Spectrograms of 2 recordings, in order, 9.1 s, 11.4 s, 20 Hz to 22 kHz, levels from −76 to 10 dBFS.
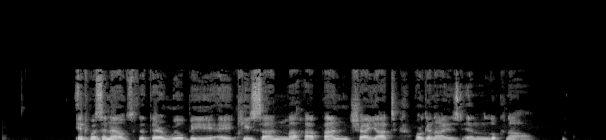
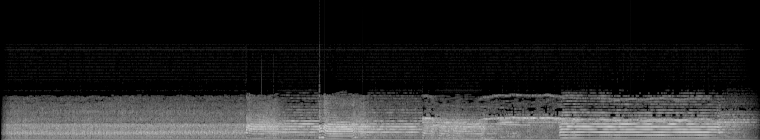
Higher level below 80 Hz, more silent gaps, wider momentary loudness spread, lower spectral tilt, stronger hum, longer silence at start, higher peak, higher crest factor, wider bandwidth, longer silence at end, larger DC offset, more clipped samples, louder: second, -58 dBFS vs -38 dBFS; neither; about the same, 8 LU vs 9 LU; first, -4.5 dB/octave vs -1.5 dB/octave; neither; first, 1.15 s vs 0 s; about the same, 0 dBFS vs 0 dBFS; about the same, 16 dB vs 14 dB; second, 11.5 kHz vs 15 kHz; first, 0.65 s vs 0 s; second, under 0.1% vs 10%; neither; second, -16 LUFS vs -12 LUFS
